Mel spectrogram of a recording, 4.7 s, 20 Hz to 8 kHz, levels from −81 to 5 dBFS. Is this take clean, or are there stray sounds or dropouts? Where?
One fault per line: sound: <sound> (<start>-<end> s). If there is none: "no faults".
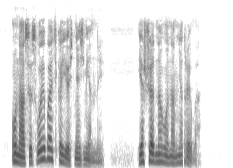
no faults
